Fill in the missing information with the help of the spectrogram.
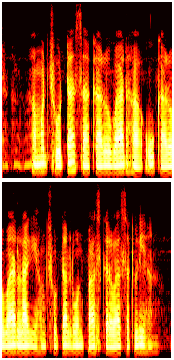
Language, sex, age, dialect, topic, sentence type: Magahi, male, 25-30, Western, banking, question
